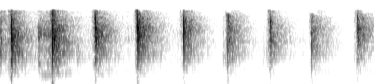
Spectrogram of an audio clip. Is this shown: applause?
yes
